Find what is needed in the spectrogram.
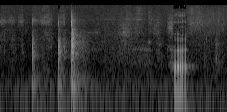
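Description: Chalk writing on a blackboard: faint scratching with two short, sharp taps in the first second.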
